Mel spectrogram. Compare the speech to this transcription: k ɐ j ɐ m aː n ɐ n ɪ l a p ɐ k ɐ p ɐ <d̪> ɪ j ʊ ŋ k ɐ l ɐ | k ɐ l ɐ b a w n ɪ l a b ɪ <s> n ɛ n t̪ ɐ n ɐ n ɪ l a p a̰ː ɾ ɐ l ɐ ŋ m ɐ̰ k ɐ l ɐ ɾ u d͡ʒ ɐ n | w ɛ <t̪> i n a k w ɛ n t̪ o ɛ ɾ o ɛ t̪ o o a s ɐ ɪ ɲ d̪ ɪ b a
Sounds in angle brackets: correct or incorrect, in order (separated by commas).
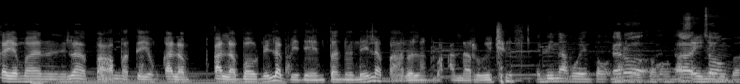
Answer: incorrect, incorrect, incorrect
